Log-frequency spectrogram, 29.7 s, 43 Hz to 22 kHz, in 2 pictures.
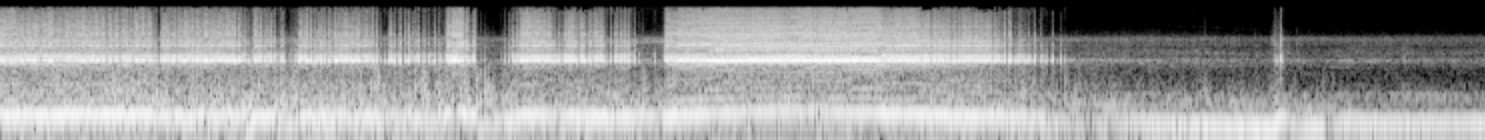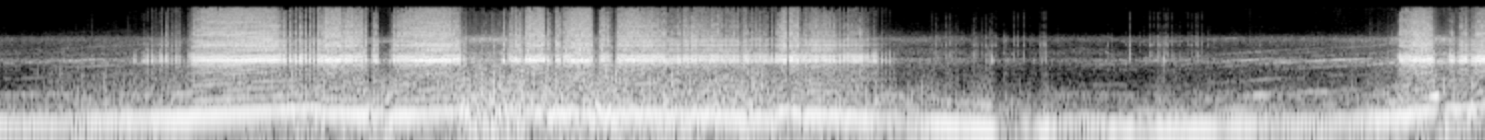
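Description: Suzuki GSX1400's inline-four engine, recorded through the fuel tank, rising and falling in pitch as the throttle opens and closes; the revs drop away twice and climb back. A buzzing rattle from the camera's batteries, shaken by vibration through the tank, sits over the engine while it pulls hard and fades when the revs drop.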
